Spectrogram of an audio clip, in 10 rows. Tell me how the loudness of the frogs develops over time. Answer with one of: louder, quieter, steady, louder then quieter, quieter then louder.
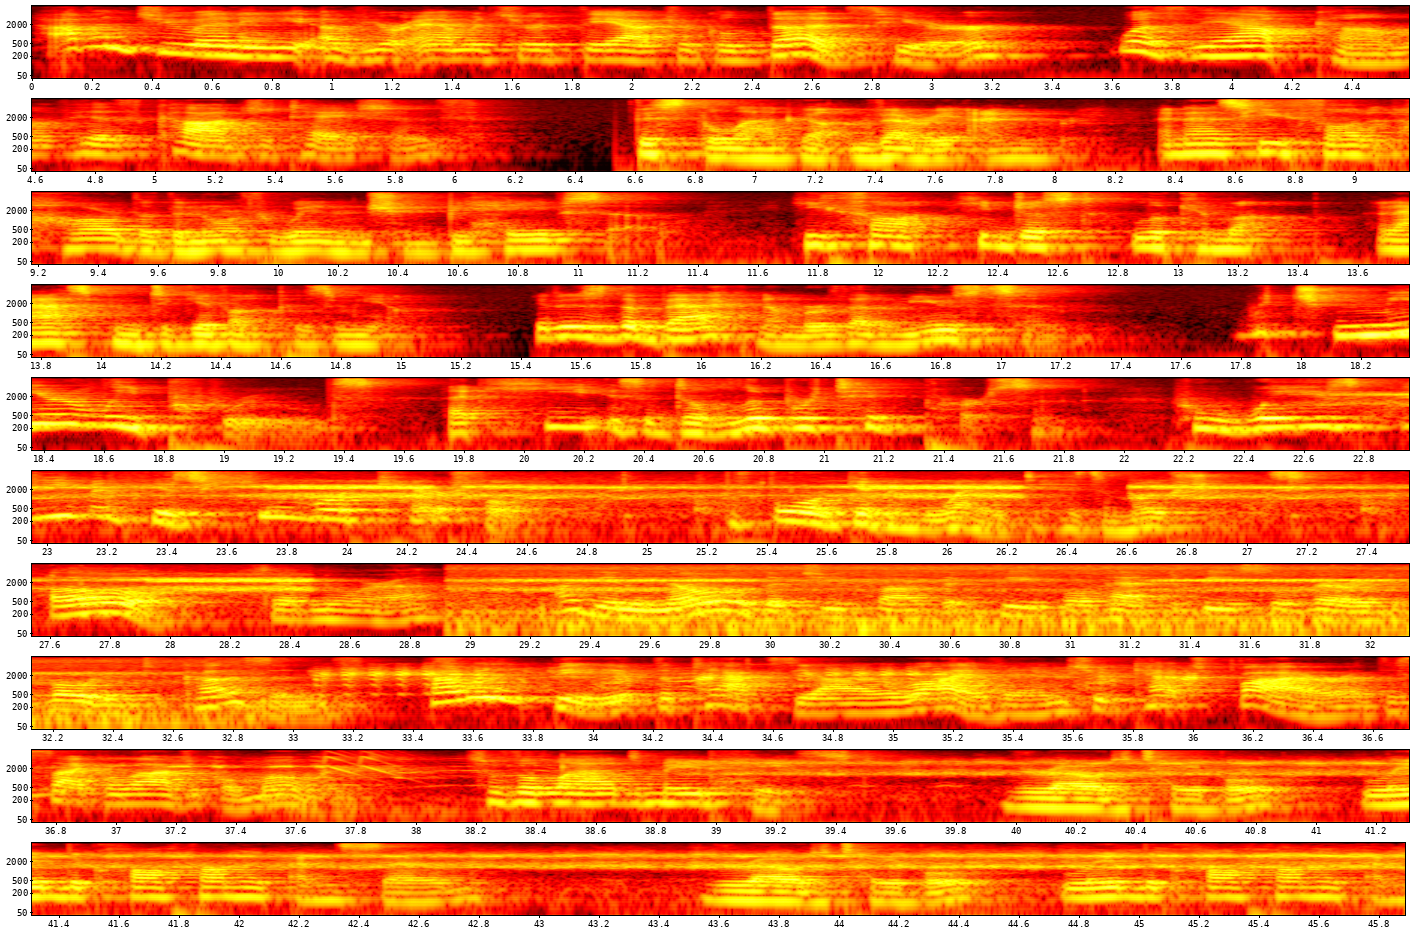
quieter then louder.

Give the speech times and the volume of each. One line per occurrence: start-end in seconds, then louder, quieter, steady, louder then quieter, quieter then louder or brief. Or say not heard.
0.1-45.8 steady.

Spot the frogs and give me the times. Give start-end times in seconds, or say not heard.
22.6-45.8.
